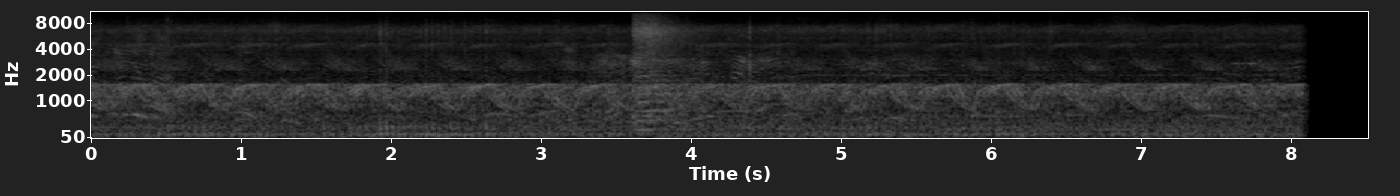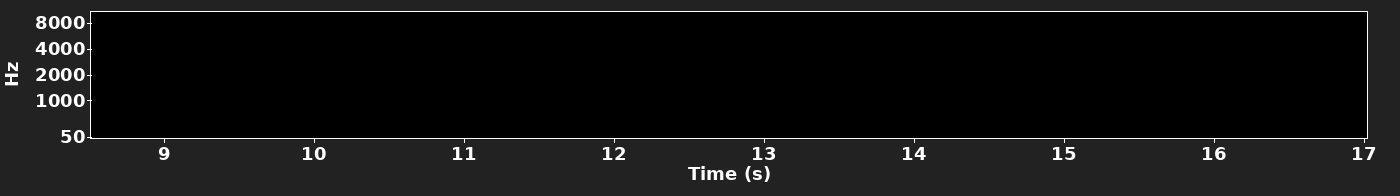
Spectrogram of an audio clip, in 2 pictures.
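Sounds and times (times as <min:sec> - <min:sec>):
police siren warbling: 0:00.0 - 0:08.1.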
